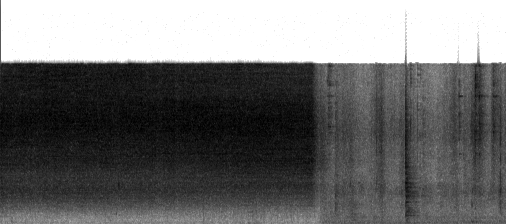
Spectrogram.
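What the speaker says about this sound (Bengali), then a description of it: "আন্দাজ মতো জল দিয়ে দেবো।" Water poured into a khichuri pot gives a loud, continuous hissing rush of steam for several seconds, then cuts off to quieter clinks and a sharp knock of the pot.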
